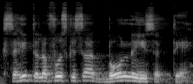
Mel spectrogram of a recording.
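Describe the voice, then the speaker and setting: A man lecturing as a teacher, earnest and explanatory, pausing often to find his words. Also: a little high, lively intonation, mellow. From Pakistan. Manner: earnest, explanatory, with many filler pauses and restarts. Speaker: Urdu teacher. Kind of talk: spoken lecture on teaching Urdu.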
